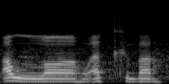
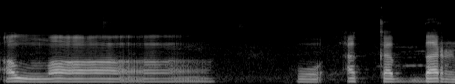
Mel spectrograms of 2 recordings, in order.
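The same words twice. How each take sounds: First: The b sound is single and short. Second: The b sound is doubled and held. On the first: The speaker calls it right. "tapi Allahu akbar" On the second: The speaker calls it wrong. "mentasydidkan huruf ba"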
